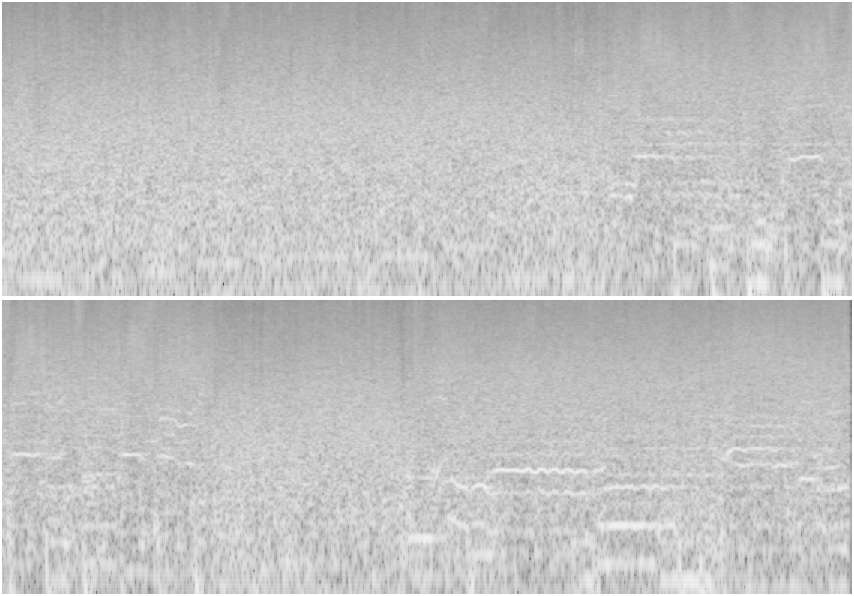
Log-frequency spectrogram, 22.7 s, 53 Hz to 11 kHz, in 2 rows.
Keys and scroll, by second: 1.3 g, 1.4-2.1 Down, 2.4 Down, 2.5 Return, 14.1 Page_Down.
